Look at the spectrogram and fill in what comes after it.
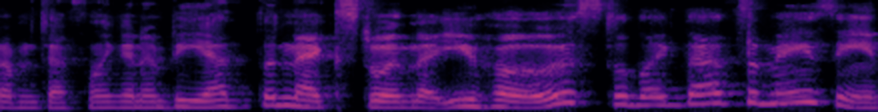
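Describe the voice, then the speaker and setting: A woman's dark, mellow voice with a fairly low pitch and an American accent. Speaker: therapist and podcast host. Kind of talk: casual interview chat. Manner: animated.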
